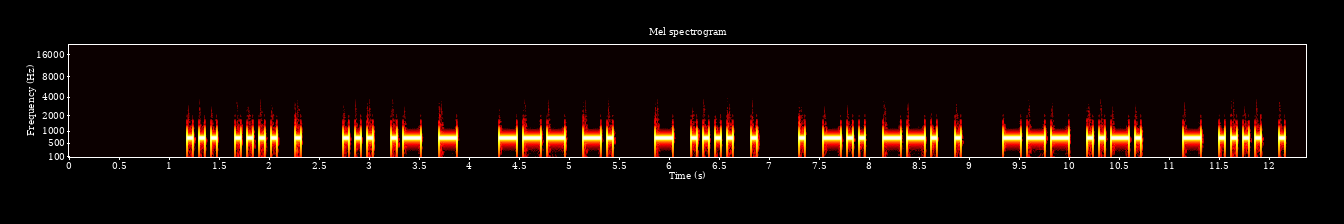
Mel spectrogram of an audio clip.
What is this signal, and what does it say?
Morse code, heard as a keyed tone, about 21 wpm, 700 Hz. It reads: SHE SAT ON THE EDGE OF THE
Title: Sentences with 4-Word Phrases - 20wpm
